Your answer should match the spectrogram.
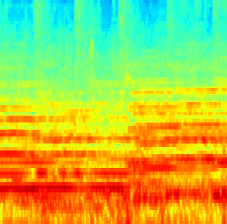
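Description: A choir singing long held chords, the harmony shifting to a new chord about one and a half seconds in.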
